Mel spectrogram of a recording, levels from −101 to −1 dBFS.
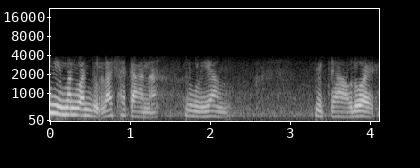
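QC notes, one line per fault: throughout: AMR narrowband mobile codec. Heavy damage gives a buzzy, synthetic tone, which fits a low mode around 5.9 kbps. The spectrogram shows energy confined to 200 Hz to 3.4 kHz, with a hard ceiling and smeared, pulse-driven harmonics.
1.36–1.41 s and 2.96–2.99 s: lost AMR speech frames. Each is a single 20 ms frame that the decoder filled by reusing the previous settings at falling gain. Each sounds like a brief dip or warble. The waveform shows a short amplitude sag, and the spectrogram shows a frozen, fading harmonic patch.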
